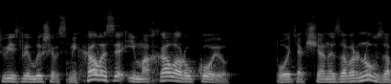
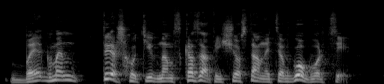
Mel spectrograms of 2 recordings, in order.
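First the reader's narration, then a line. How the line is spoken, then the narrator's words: Angry grumble. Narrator (Ukrainian): сердито буркнув він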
